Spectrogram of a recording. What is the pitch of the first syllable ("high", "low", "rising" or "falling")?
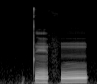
low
